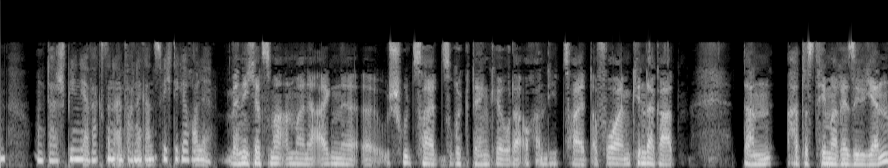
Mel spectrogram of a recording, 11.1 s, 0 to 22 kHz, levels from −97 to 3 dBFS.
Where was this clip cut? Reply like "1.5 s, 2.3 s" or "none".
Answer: 2.7 s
